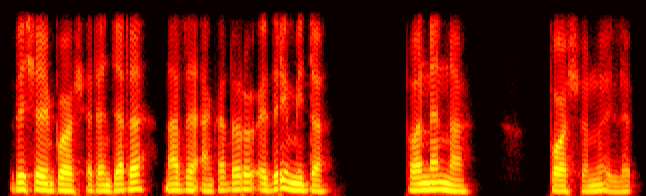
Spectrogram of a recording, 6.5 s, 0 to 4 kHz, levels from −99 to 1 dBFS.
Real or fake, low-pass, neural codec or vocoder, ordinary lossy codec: fake; 3.6 kHz; codec, 16 kHz, about 1 kbps, DyCAST, with the encoder's durations; none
